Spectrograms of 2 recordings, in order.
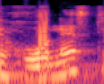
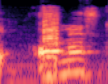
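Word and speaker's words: honest: ऐसे second example में आप देखिए ऑनेस्ट गर्ल, ये होनेस्ट नहीं होता बेटा, ये ऑनेस्ट होता है।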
